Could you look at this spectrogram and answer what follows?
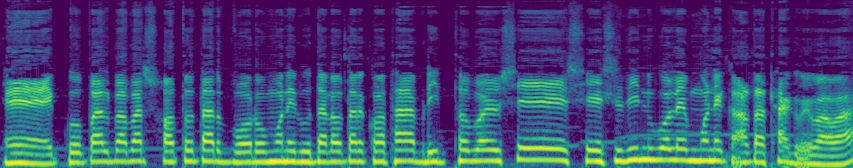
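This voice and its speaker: A man acts out a frail old family retainer in a cartoon tale. The voice sits high and is full of fry. He speaks plaintively and emotionally, with light music underneath. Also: fairly even intonation, moderate pace. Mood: touched, grateful. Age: older. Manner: plaintive, emotional, effusively grateful. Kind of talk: cartoon story dialogue.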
